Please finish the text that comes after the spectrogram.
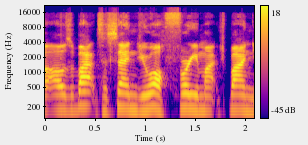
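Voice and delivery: normal talking voice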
